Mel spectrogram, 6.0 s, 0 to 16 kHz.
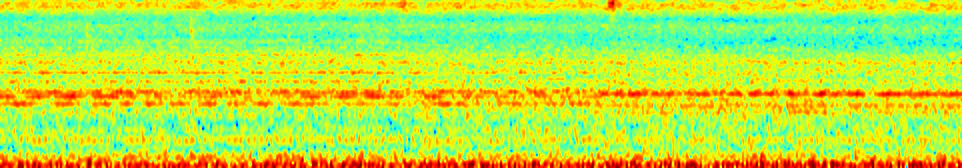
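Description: Airbus H145 helicopter in Microsoft Flight Simulator, with its rotor and turbine engine giving a steady, dense mechanical drone that holds at an even level throughout with no talk.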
